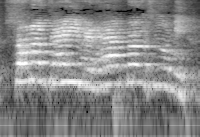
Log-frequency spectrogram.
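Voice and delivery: loud, high cry for mercy; desperate re-enacted shout; blind Bartimaeus. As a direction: call out over the crowd, high and forceful. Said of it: "people telling you to keep it down".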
